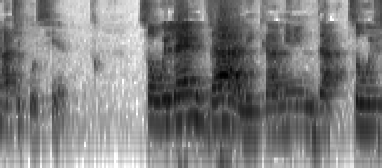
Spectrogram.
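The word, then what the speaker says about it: ذلك: So dhalika is pronounced dhalika, but it's not written with the alif.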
